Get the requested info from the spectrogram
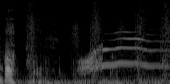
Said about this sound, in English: It's a black cat meowing.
